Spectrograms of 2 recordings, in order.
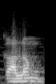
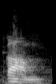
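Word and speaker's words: calm: Talk, walk and काम, जिसको पढ़ना नहीं आता वो टॉलक, वॉलक एंड कालम पढ़ता है, ऐसे नहीं पढ़ना है। टॉक, वॉक एंड काम।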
